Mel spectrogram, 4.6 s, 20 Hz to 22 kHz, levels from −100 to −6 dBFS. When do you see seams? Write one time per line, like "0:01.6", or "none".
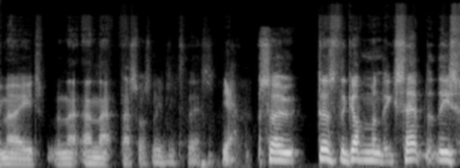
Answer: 0:02.5

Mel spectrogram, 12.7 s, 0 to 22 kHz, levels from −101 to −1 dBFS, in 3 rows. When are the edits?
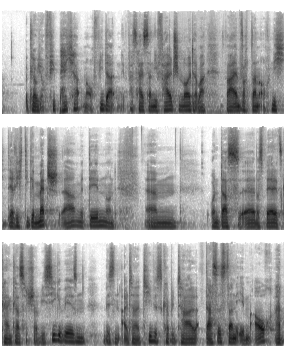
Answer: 0:08.0
0:11.4

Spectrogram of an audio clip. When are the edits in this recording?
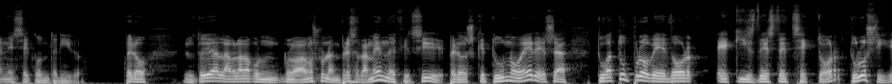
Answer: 0:01.2

